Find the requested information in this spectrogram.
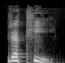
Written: रथी

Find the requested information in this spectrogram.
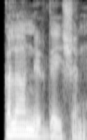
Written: निर्देशन

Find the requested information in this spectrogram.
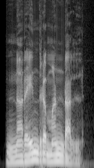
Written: नरेंद्रमंडल

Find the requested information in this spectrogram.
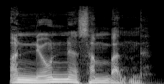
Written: अन्योन्य-संबंध

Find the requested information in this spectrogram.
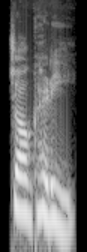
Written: चौघड़ी

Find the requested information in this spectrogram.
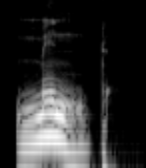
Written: मिंट

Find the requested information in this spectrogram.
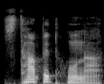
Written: स्थापित

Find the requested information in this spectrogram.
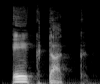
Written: एकटक

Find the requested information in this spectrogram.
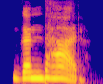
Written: गंधार

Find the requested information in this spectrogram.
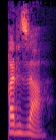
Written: क़र्ज़ा

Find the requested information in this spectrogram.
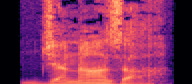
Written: जनाज़ा

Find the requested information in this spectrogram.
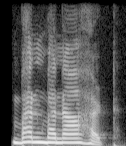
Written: भनभनाहट

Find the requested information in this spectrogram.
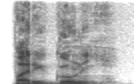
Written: परिगुणी

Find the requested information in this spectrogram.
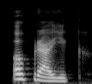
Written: अप्रायिक

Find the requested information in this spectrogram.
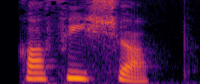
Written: कॉफी शॉप

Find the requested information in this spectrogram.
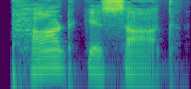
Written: ठाट

